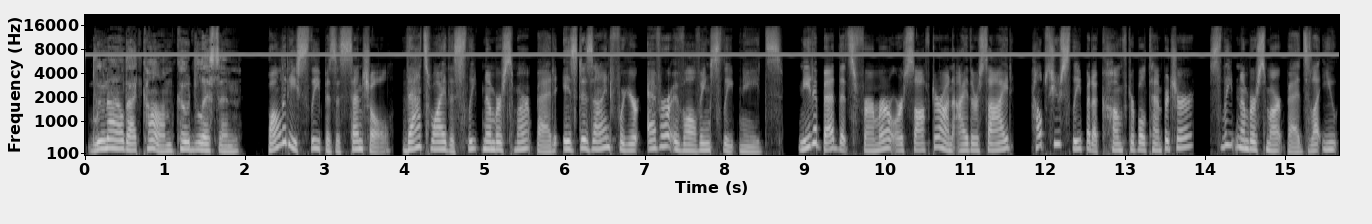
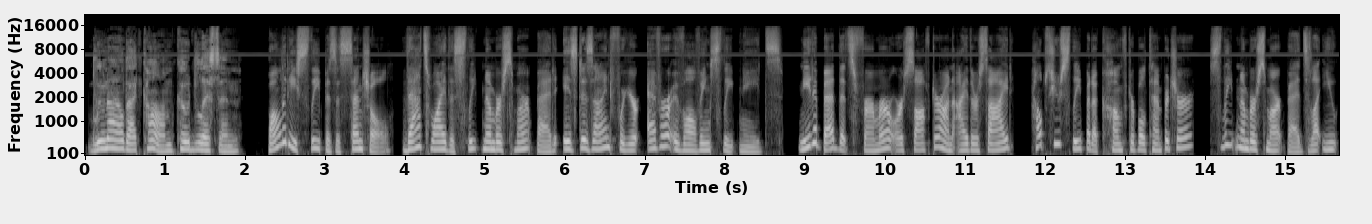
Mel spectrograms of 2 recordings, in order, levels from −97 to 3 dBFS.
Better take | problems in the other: second | high-pitched whine; loud; throughout; 6.5 kHz, 8 dB below the speech; faint in the second

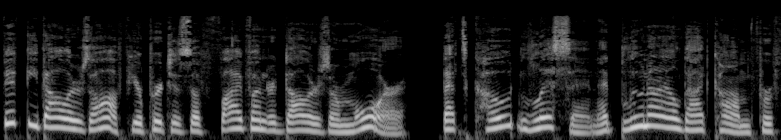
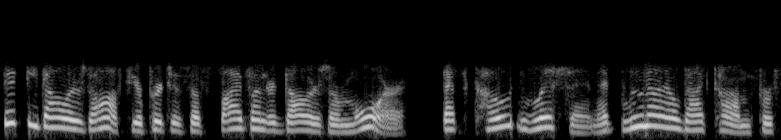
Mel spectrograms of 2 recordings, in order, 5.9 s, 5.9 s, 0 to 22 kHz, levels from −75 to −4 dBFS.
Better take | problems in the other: first | phone-call audio

